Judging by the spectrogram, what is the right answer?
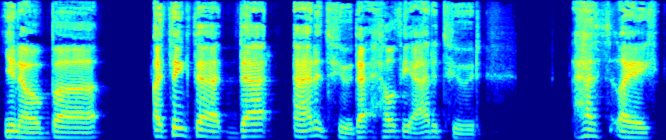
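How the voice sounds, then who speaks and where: A man's voice: medium pitch, takes it slowly, fairly bright tone. A man hosting a casual interview, talking in a rambling way with many fillers and restarts. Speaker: host, interviewer.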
